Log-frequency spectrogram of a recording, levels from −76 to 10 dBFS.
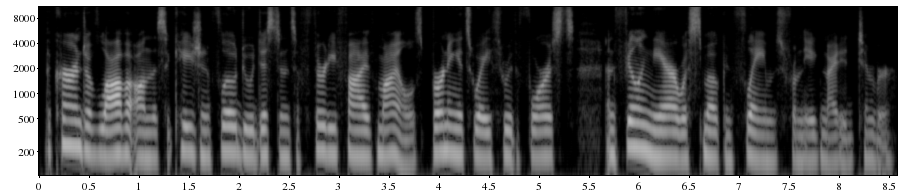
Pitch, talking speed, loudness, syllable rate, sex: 180 Hz, 230 wpm, -22 LUFS, 6.2 syllables/s, female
